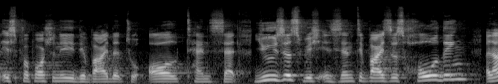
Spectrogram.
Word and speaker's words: Tenset: The name of this altcoin is Tenset. To me, it's pretty hard to pronounce because I keep saying Tencent, I don't even know why.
